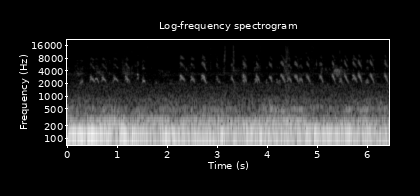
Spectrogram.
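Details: American robin nestlings being fed by a parent give rapid, high, thin peeps, about four a second in jittery bursts, over a steady low rumble.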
